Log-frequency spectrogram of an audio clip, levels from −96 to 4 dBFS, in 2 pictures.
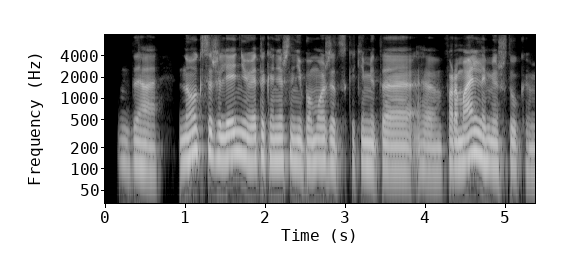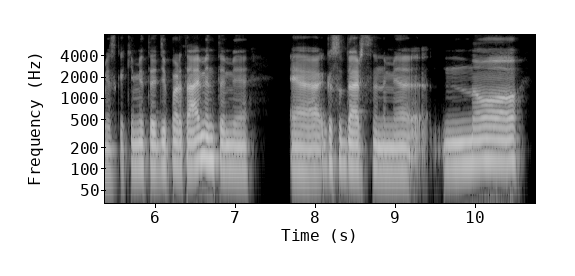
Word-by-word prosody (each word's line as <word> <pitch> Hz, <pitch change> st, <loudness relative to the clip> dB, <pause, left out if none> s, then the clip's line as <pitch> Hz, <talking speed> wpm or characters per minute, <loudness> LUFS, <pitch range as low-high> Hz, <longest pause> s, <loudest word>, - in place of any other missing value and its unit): Да, 115 Hz, -5 st, -2 dB, 0.2 s
но, 140 Hz, +8 st, +3 dB
к -, -, -8 dB
сожалению, 155 Hz, -1 st, +3 dB
это, 135 Hz, +3 st, +2 dB
конечно, 135 Hz, 0 st, 0 dB
не 130 Hz, -1 st, +1 dB
поможет 125 Hz, 0 st, -1 dB
с -, -, -13 dB
какими-то, 105 Hz, -3 st, -1 dB
э, 95 Hz, -, -23 dB
формальными 130 Hz, +1 st, +4 dB
штуками, 110 Hz, -3 st, -6 dB
с 95 Hz, -, -12 dB
какими-то 110 Hz, +2 st, -3 dB
департаментами, 115 Hz, -1 st, 0 dB, 0.5 s
э, 100 Hz, -1 st, +1 dB
государственными. 110 Hz, -3 st, -1 dB, 0.3 s
Но 125 Hz, +3 st, 0 dB
115 Hz, 105 wpm, -24 LUFS, 105-130 Hz, 0.5 s, формальными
